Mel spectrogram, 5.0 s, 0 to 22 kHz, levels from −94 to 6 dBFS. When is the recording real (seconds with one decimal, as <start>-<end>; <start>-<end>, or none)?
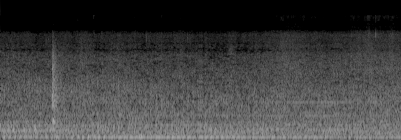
0.0-2.5; 3.2-4.2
